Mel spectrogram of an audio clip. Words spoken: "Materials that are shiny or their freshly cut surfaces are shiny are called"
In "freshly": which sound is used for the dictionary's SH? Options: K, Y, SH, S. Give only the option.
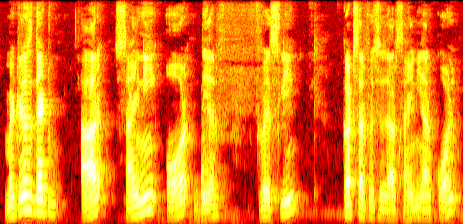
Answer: S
